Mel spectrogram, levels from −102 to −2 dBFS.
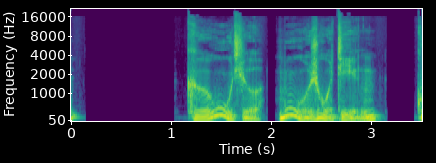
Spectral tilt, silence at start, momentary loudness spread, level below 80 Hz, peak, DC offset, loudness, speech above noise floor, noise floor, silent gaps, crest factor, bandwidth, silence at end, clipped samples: -5 dB/octave; 0 s; 13 LU; -36 dBFS; -2 dBFS; under 0.1%; -15 LUFS; over 76 dB; under -90 dBFS; 0.15-1.03 s, 1.97-2.04 s, 3.16-3.43 s; 14 dB; 18 kHz; 0 s; under 0.1%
